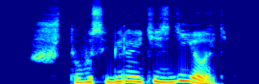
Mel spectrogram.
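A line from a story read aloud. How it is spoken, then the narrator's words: Frightened question. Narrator (Russian): спросила она испуганно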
